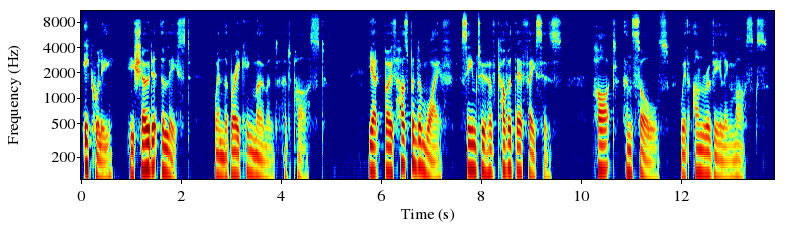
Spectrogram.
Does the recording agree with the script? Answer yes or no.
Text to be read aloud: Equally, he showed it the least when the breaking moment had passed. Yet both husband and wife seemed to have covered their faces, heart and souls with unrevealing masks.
yes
